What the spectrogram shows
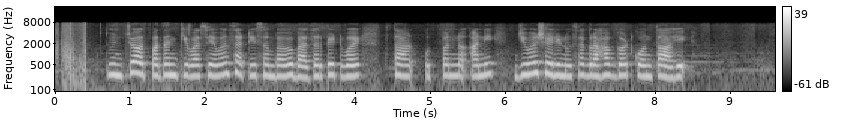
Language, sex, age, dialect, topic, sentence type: Marathi, female, 18-24, Standard Marathi, banking, statement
